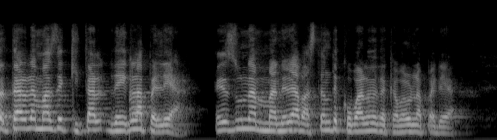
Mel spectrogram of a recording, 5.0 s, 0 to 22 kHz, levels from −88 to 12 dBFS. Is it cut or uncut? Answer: cut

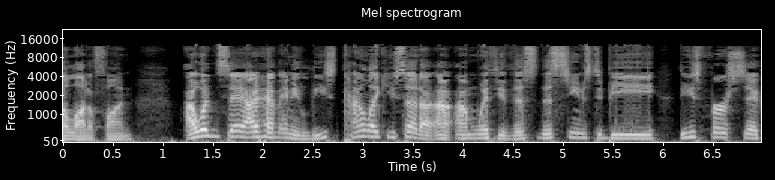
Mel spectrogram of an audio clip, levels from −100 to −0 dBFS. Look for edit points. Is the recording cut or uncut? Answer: cut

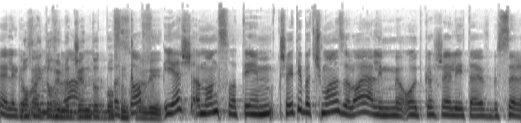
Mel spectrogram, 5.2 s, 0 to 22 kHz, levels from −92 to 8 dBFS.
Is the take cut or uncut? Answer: uncut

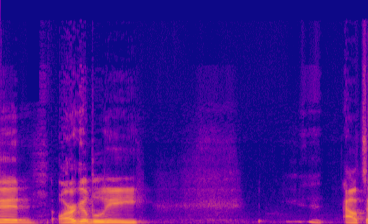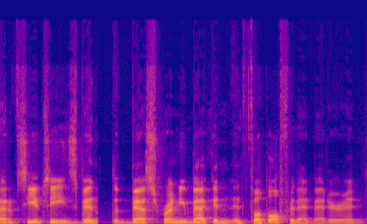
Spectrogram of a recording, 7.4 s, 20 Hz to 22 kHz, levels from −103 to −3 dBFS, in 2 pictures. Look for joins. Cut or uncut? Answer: cut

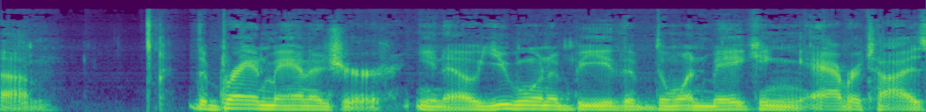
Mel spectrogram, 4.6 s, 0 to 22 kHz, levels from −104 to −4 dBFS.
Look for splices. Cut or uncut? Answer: uncut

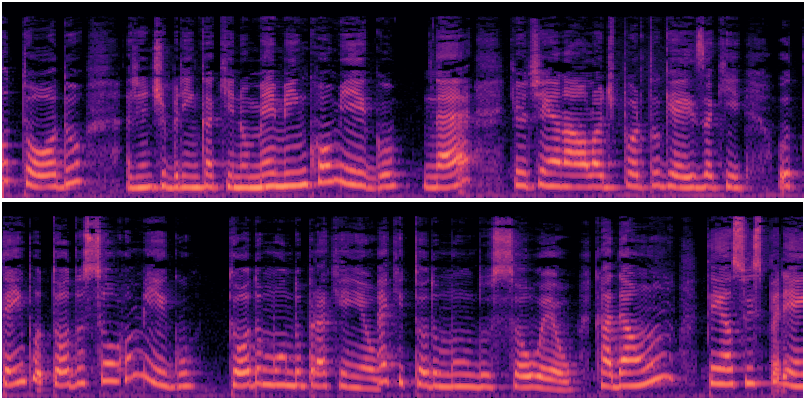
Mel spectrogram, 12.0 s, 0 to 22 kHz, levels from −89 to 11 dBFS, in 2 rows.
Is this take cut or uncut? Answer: cut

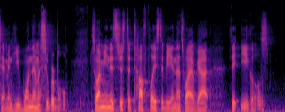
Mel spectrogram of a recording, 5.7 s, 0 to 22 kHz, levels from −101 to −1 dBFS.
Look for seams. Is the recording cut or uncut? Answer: uncut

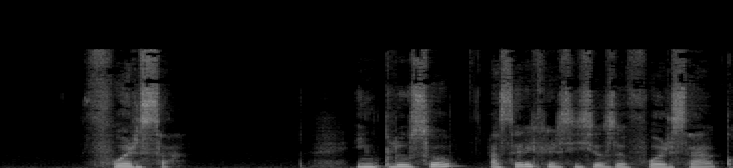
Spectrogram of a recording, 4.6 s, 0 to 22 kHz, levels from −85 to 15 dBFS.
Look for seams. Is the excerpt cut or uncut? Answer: uncut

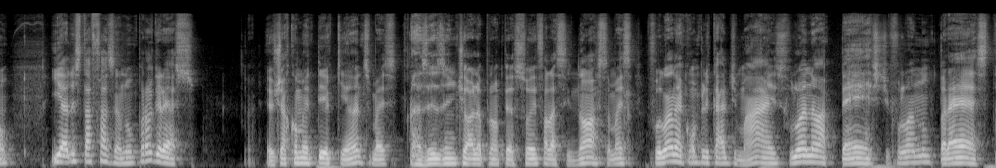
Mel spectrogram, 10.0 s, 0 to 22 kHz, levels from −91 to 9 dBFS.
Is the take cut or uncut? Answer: cut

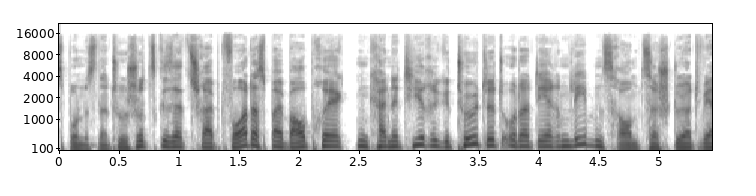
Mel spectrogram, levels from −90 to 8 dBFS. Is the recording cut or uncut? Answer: uncut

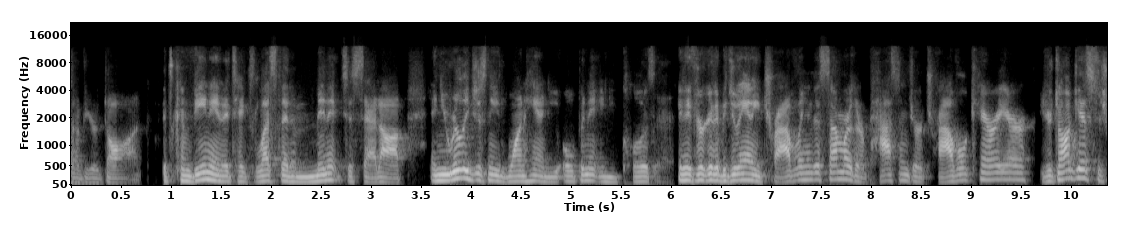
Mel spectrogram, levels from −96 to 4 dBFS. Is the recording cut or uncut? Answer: uncut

